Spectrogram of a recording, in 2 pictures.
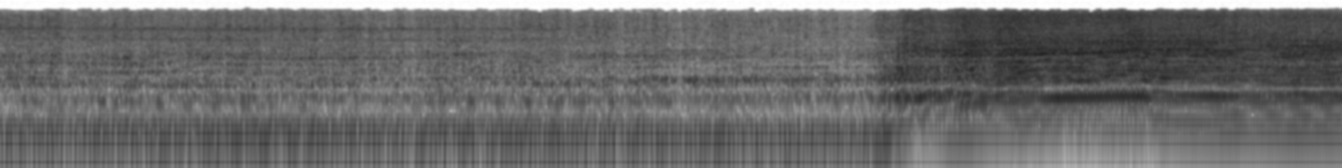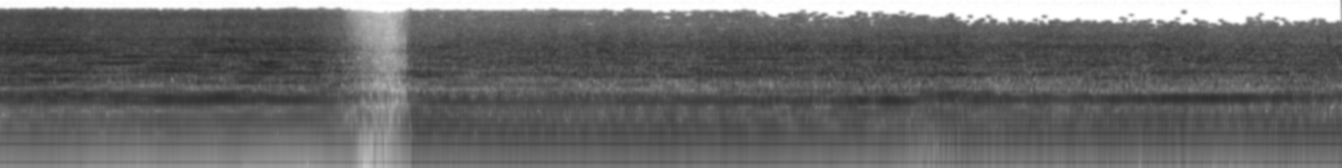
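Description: Pickup truck engine rumbling at low revs, then revved sharply about a third of the way in and held at high revs with the rear tyres spinning in a burnout. After a brief break near the middle, another truck's engine holds steady high revs in a burnout.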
